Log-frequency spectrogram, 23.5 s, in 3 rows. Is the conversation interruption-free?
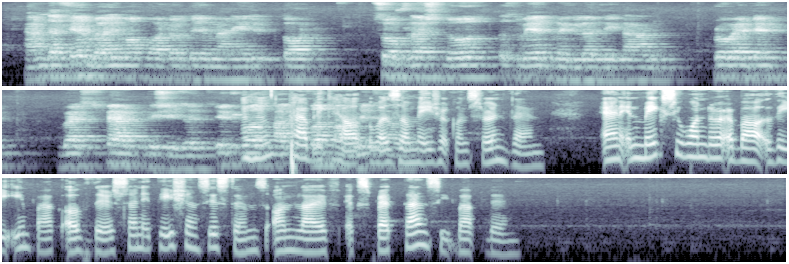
No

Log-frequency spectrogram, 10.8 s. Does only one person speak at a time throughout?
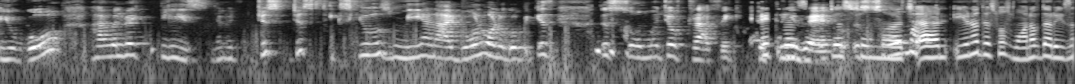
No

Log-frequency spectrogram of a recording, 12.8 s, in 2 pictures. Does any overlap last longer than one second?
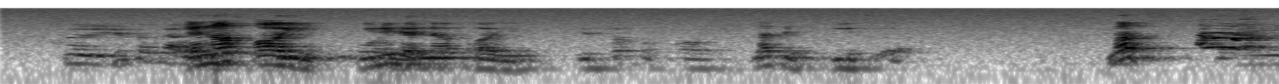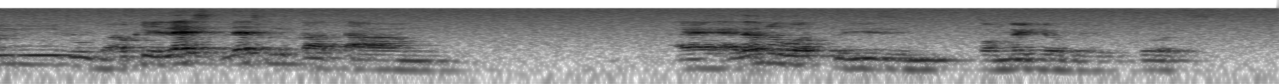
Yes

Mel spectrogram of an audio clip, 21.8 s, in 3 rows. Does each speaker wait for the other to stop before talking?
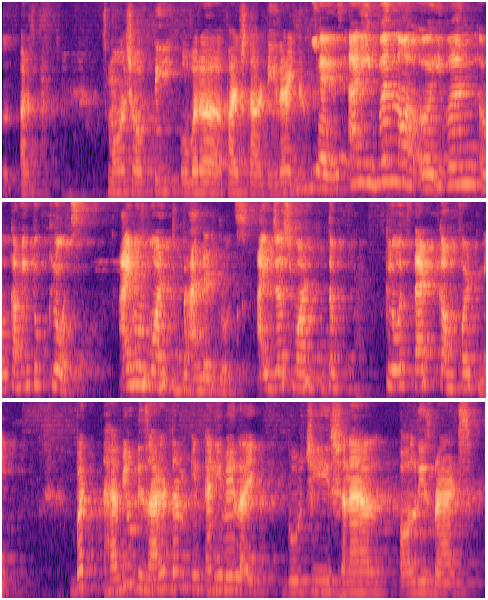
Yes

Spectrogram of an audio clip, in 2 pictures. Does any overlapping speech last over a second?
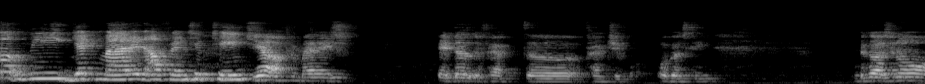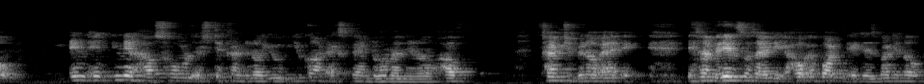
No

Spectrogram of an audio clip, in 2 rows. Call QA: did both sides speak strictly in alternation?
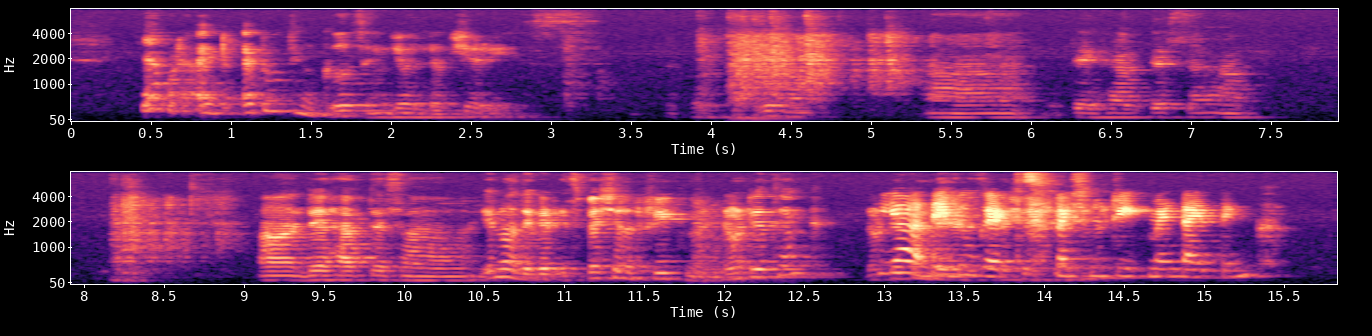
No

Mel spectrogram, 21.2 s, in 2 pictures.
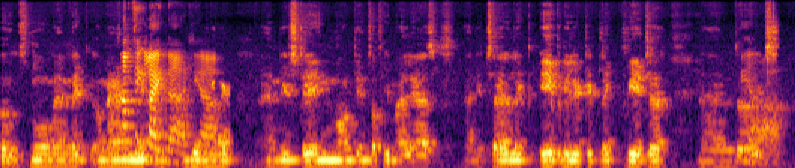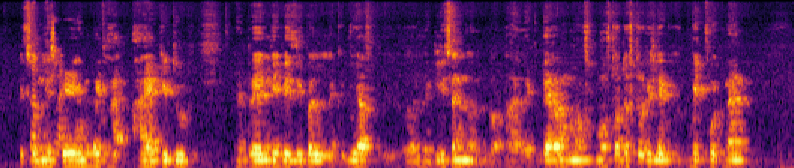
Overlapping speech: Yes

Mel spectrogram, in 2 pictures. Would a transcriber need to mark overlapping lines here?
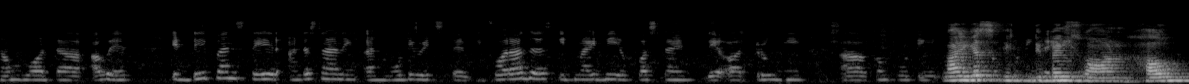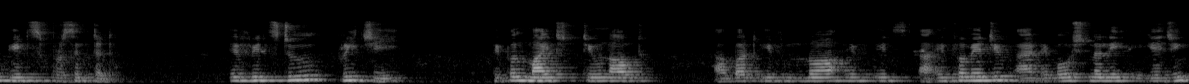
Yes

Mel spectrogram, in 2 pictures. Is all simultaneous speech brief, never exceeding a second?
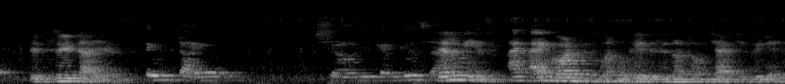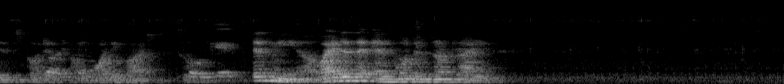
Yes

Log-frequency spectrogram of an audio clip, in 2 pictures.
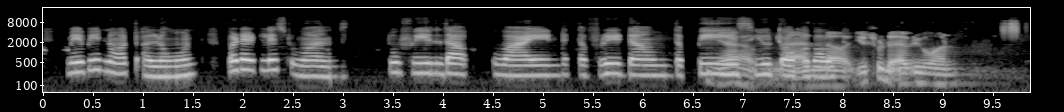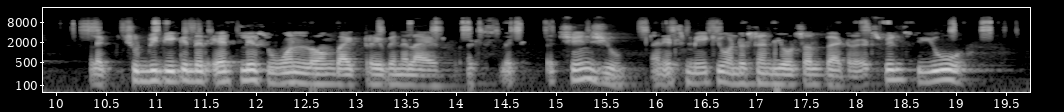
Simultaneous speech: Yes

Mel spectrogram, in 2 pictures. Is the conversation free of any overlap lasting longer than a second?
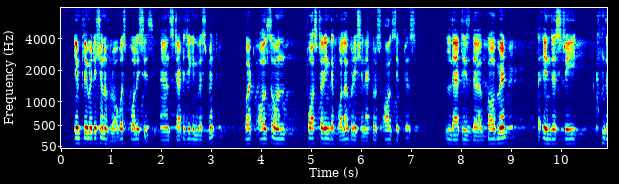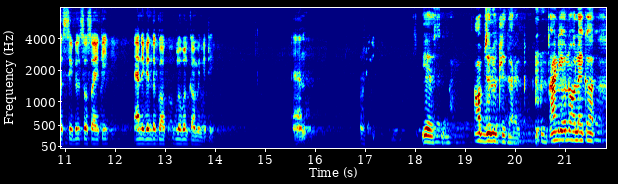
Yes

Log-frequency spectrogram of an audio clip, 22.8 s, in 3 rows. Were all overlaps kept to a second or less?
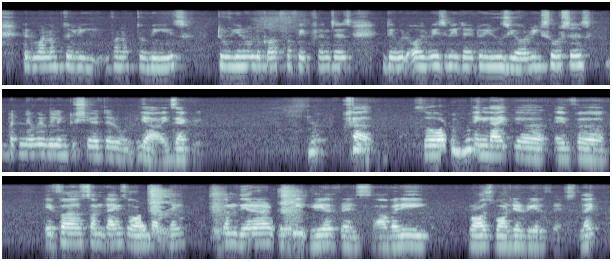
Yes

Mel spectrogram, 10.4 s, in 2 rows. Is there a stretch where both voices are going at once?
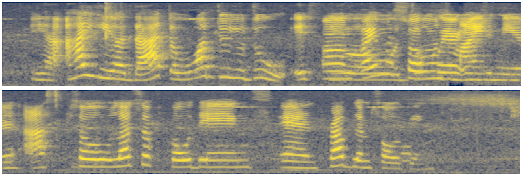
Yes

